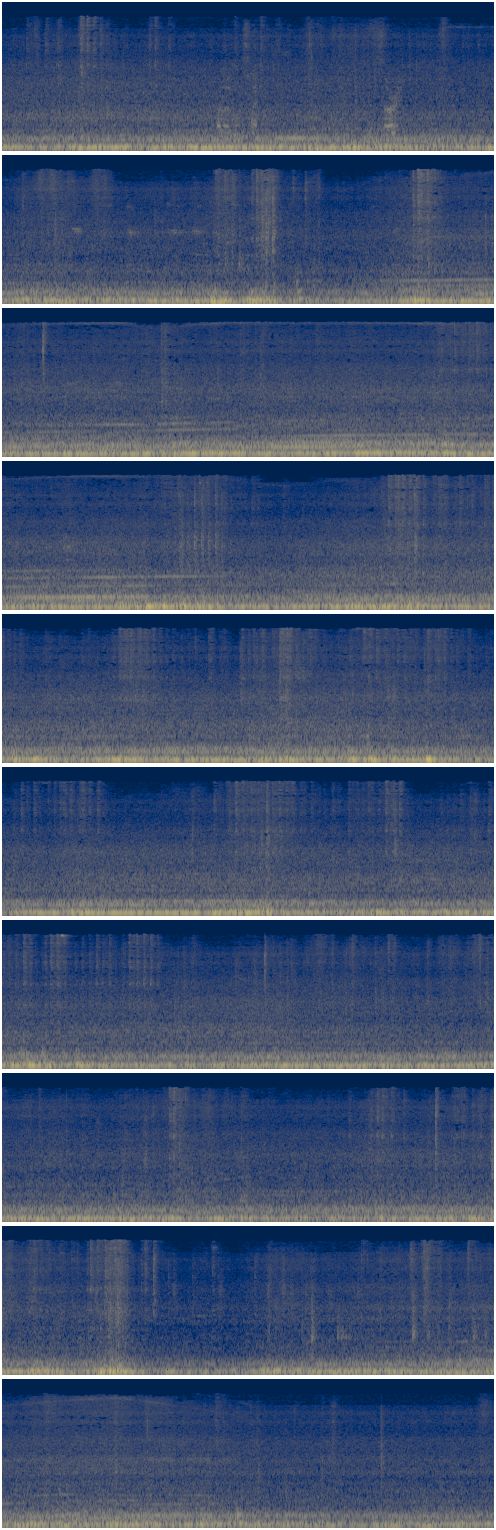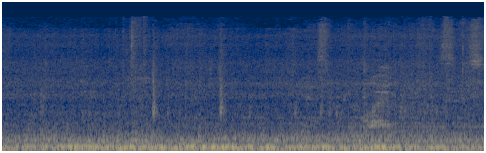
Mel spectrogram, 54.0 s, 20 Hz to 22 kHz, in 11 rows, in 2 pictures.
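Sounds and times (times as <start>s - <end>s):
rising engine whine: 0.0s - 54.0s
vehicle engine and road noise: 0.0s - 54.0s.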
